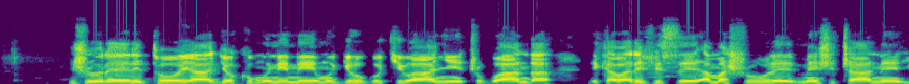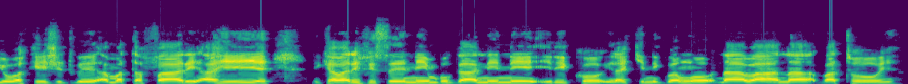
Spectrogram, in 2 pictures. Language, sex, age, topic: Rundi, male, 36-49, education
